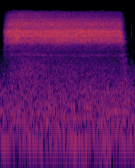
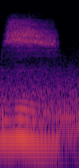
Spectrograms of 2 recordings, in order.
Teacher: If you put your fingers on your vocal cords and you say the S sound, like you're a snake hissing, S, and then say the Z sound like you're falling asleep, Z, go back and forth between those, Z, your vocal cords vibrate when you make the Z sound, but not when you make the S sound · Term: voicing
